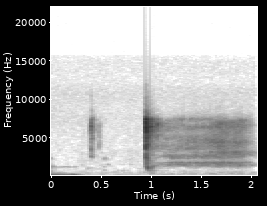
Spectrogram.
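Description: A brief 'um' trails off, then a sharp mouth click about a second in, followed by about a second of soft breath hiss on a headset microphone as the speaker draws breath to go on talking.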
